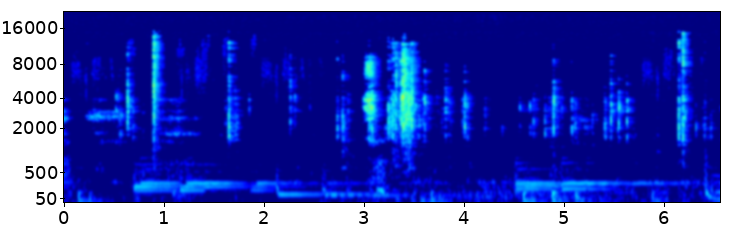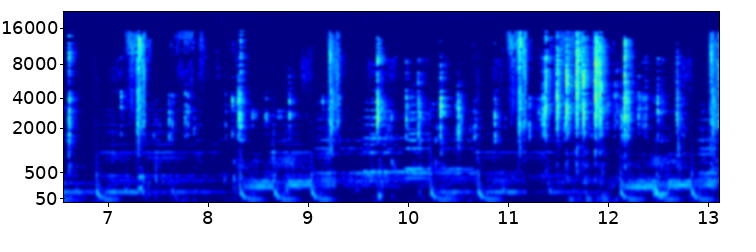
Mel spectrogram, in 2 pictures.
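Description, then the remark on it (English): Rapid, uneven keystrokes clack clearly on a computer keyboard for several seconds as someone types in the dark, with a low humming tone droning steadily beneath the clicking. “It's hard typing in a dark.”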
